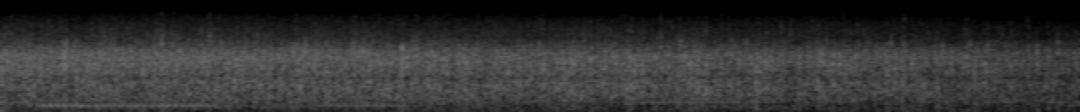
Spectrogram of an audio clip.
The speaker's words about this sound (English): Let's give the Lord a round of applause for all of our dignitaries. Praise God.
